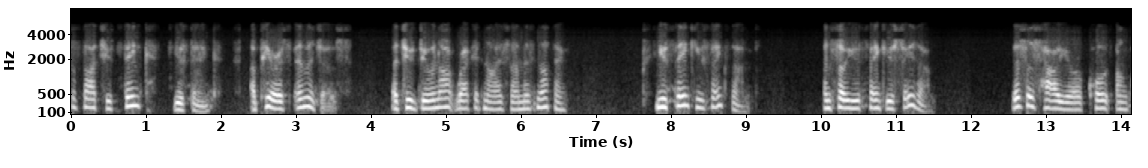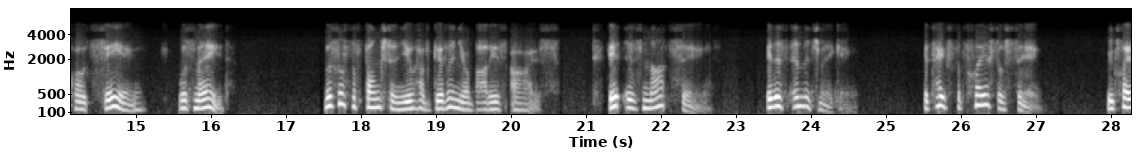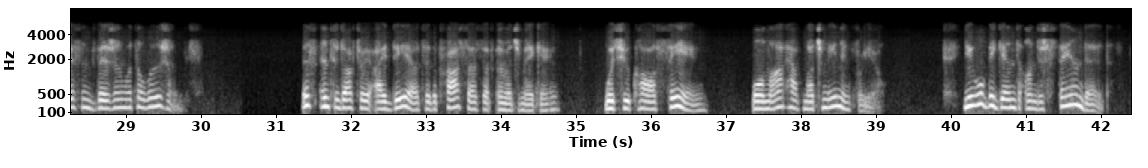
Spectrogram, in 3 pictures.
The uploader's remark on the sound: ACIM Daily Conference Call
